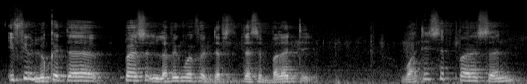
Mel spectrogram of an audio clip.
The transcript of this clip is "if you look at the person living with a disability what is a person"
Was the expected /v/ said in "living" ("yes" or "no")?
yes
